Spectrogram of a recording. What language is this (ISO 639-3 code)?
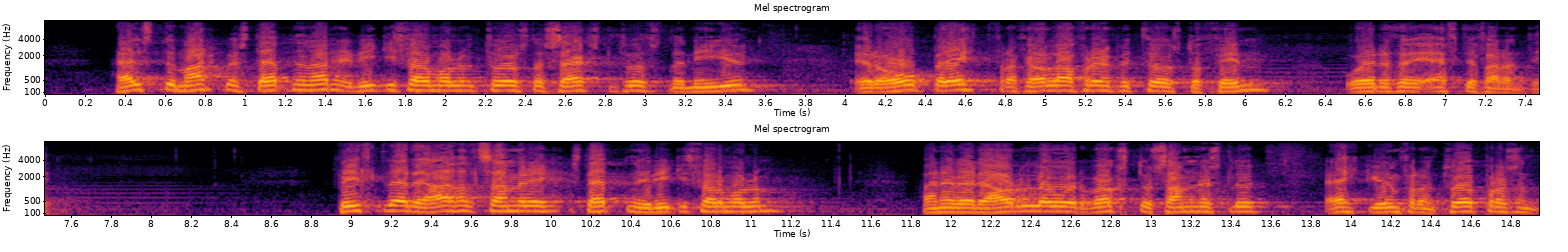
isl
